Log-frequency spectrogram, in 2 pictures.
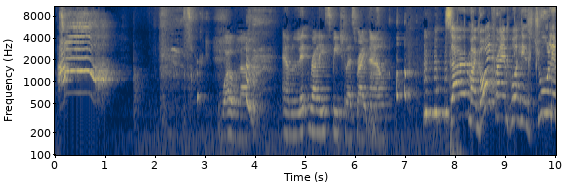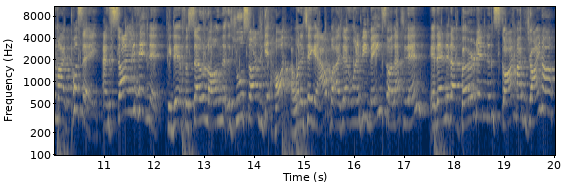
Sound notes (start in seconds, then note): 2.1 laughs; 6.6 both laugh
